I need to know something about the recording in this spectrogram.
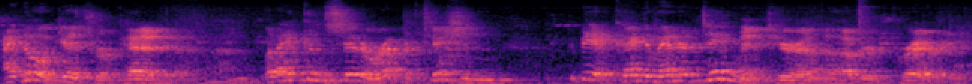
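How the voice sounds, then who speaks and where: A droll prairie local acted by a man with a bright voice that swoops widely. His wordy radio comedy delivery echoes from a distant mic. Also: fairly high pitch, wildly swooping pitch, fairly quick, exaggerated voice. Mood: sheepish, droll. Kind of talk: stage radio comedy acting. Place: live radio theater stage. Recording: echoey theater, far mic, faint noise.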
